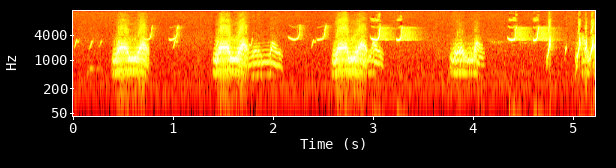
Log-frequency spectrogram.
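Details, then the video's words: Mixed quail calls for hunting, 31 October 2025. Four loud nasal, rasping bursts roughly a second apart are interleaved with quick hooked, upward-flicking whistles and a brief twangy stacked note. "بٹیروں کی مکس آواز quail bird sounds for hunting bater ki awaaz"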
